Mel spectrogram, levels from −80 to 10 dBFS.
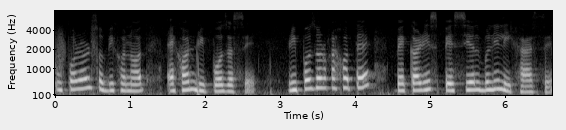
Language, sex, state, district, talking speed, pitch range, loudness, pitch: Assamese, female, Assam, Kamrup Metropolitan, 110 wpm, 235-290 Hz, -13 LUFS, 260 Hz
